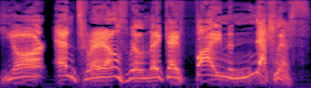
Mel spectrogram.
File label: Vrykul Female Warrior Pissed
